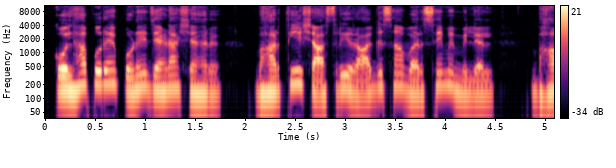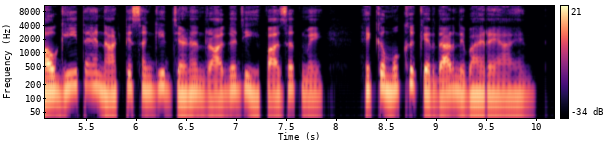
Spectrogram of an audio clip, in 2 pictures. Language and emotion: Sindhi, neutral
